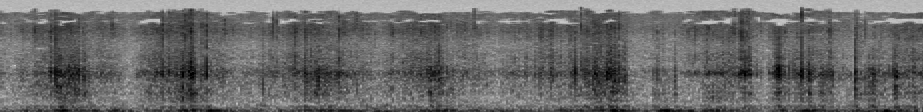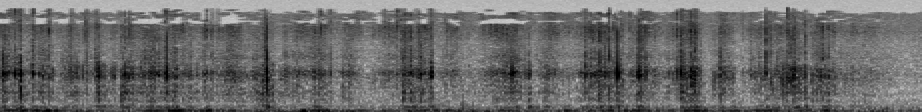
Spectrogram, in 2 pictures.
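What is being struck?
Synthetic hair on a mannequin head.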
